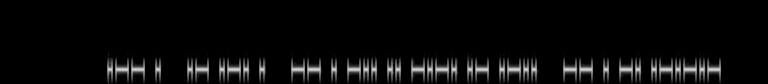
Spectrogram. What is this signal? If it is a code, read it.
Morse code, heard as a keyed tone, about 30 wpm, 700 Hz. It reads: WE ARE MEDICAL MEN.
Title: Sentences from Top 1000 Words - Review Part 5 - 30wpm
